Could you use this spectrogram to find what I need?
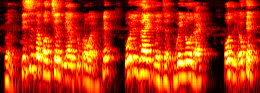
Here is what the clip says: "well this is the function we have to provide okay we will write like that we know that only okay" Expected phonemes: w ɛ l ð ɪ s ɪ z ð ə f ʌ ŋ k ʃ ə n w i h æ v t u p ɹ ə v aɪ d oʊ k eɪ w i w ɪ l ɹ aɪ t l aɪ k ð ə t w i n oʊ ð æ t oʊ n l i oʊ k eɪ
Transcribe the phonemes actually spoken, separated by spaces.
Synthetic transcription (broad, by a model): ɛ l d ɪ s ɪ z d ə f ʌ ŋ k ʃ ə n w i h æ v t u p ɹ ə v aɪ d oʊ k eɪ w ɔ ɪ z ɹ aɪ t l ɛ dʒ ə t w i n oʊ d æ t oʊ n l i oʊ k eɪ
